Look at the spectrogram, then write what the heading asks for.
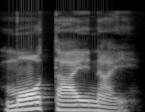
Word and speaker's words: mottainai: Pronounced roughly mottainai.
